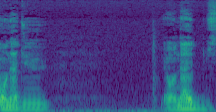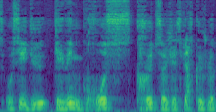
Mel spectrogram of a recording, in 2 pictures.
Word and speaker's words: Grosskreutz: On a aussi du Kevin Grosskreutz. J'espère que je le prononce bien aussi. Hein. Enfin, désolé de la excusez-moi hein, si j'ai mal prononcé, mais ça se dit Grosskreutz. Grosskreutz.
